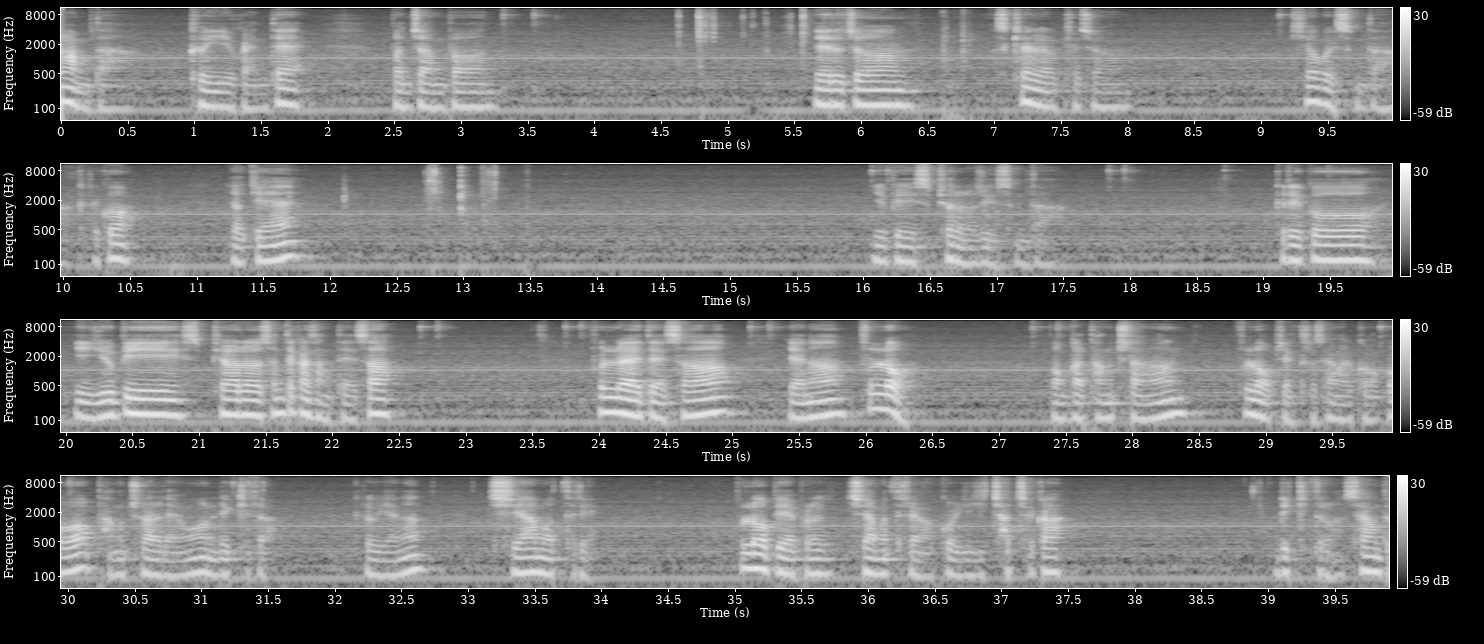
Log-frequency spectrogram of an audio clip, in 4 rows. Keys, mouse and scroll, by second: 3.3 click, 5.7 click, 6.7 s, 13.1 shift+a, 17.9 click, 18.7-21.7 middle drag, 22.7 click, 23.8 click, 25.2-28.2 drag, 29.9-32.9 drag, 39.3 click.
